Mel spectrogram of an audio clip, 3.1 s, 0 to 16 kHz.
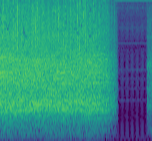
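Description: A stadium crowd in the MLB The Show 18 baseball video game applauds and cheers loudly and steadily for a departing pitcher, then the sound cuts off abruptly to silence before resuming faintly.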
